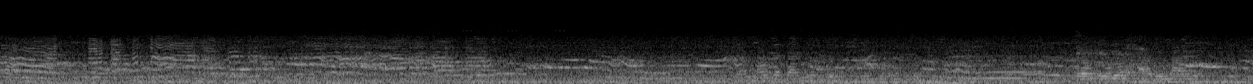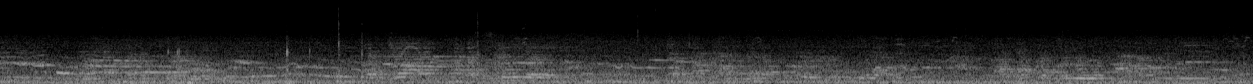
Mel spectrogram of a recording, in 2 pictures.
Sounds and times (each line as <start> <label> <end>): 0.0 breeze coming off the ocean 25.0
0.0 prayers from different mosques 25.0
